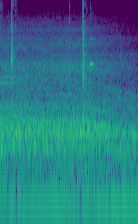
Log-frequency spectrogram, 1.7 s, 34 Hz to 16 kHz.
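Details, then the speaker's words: UNI-T UDP6953B 600W programmable power supply cooling fan, heard after a few minutes at full load with the electronic loads switched off: a soft, even whoosh with faint ticks and no whine or rattle. The fan is relatively quiet and healthy. "And you can hear the fan noise is actually not that bad on this UDP 6953B. It's actually relatively quiet."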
